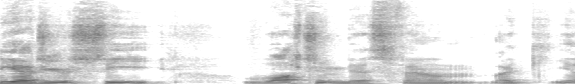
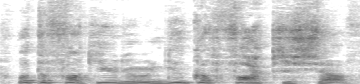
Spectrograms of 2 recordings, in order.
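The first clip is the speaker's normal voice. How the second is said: high, louder furious yell, imitating; mock angry shout; 10 semitones higher, 5 dB louder than usual. Soldiers squaring off in the film, mock furious yell. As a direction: snap it at him. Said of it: "they're like".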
